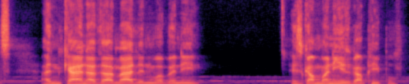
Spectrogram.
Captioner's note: Arabic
